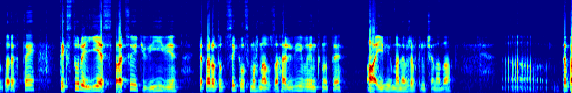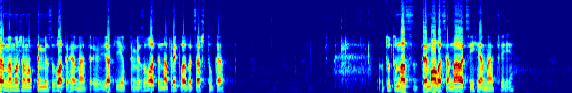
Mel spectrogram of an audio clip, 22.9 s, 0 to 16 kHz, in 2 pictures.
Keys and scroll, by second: 14.9 KP_Divide, 18.3 Tab.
